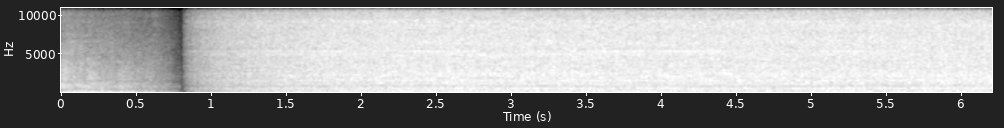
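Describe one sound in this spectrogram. A steam locomotive hisses as it stands.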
